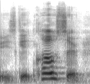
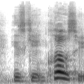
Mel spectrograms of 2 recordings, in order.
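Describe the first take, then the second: First: Closer said much higher in pitch; tense repeat, pitched way up; rising alarm. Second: Said in the usual way. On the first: Real, not acted. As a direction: let the panic lift the voice up high. Alligator gaining on them.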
